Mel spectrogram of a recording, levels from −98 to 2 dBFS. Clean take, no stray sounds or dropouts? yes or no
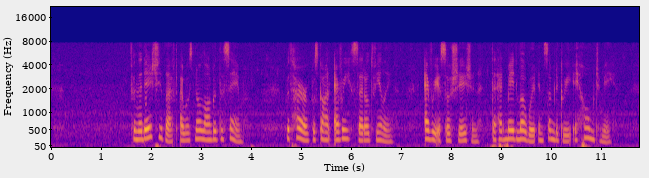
yes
